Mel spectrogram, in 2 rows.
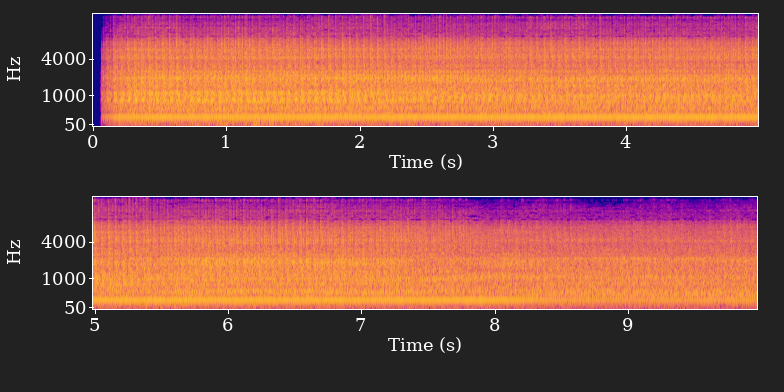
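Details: Opel Astra with Z16XER engine at idle: fast, steady rattly ticking over a constant hum, unchanged in pace; knocking air-conditioning compressor.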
